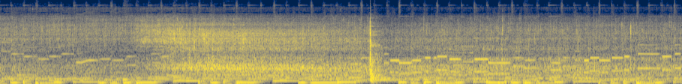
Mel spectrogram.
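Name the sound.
boiled rhubarb liquid added into a hot pan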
